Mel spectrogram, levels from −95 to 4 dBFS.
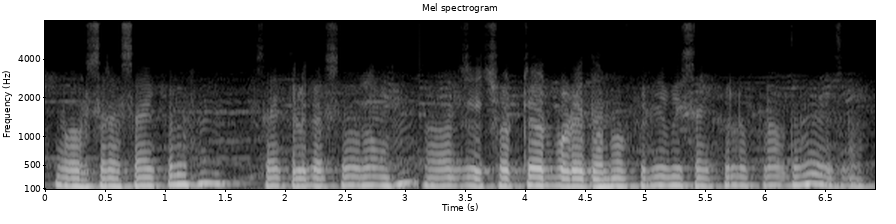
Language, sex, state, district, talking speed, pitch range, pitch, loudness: Hindi, male, Bihar, East Champaran, 180 wpm, 140-155 Hz, 145 Hz, -28 LUFS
